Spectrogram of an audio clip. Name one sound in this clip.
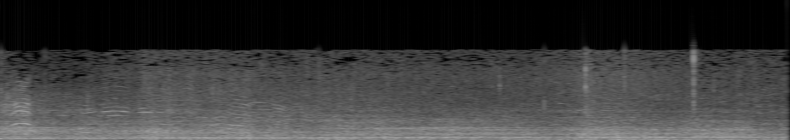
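Jet engines roar overhead in a steady, loud rumble.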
